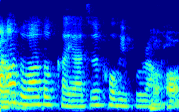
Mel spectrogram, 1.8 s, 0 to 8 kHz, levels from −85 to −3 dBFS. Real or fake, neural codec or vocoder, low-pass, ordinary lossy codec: fake; vocoder, 22.05 kHz, 80 mel bands, WaveNeXt; 7.2 kHz; none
